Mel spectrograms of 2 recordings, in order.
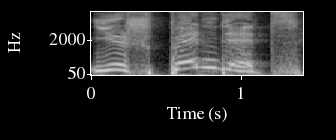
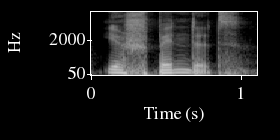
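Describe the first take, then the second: First: It is said in a raised, emphatic voice. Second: It is said in a normal, calm voice.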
